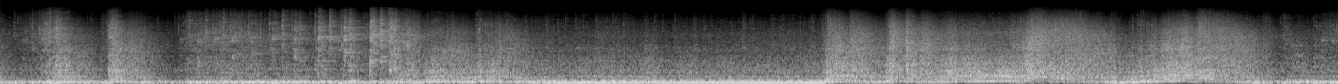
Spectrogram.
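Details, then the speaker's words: Engine on a test stand, open headers, no load, carburetor running on leftover fuel, water pump belt off: loud raw roar with quick snappy revs and no knocks or misses; sounds better than ever. "And being open headers and no load on it, this motor sounds way better than it ever did."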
